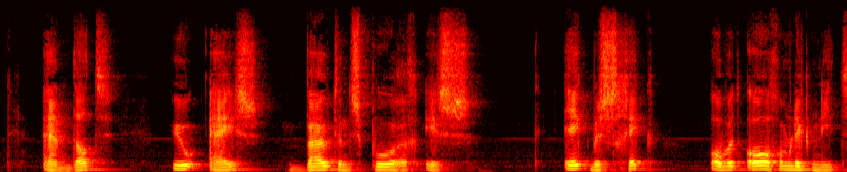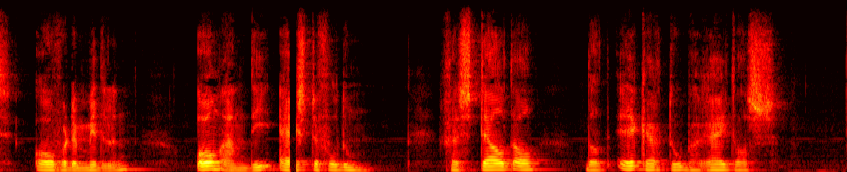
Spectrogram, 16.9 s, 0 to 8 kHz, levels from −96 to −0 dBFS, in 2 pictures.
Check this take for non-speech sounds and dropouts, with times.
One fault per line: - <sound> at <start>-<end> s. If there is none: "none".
- dropout at 11.4-11.4 s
